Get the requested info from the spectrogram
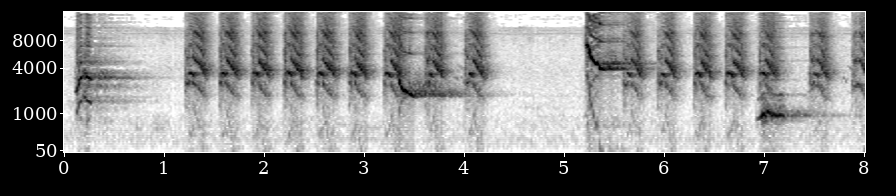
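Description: A bird calling in two rapid runs of sharp, downward-sliding whistled notes, about three or four a second, with a pause of about a second between the runs. A single call comes just before the first run.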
